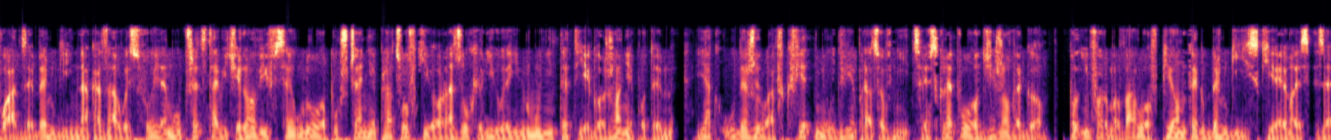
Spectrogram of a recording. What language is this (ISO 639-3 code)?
pol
